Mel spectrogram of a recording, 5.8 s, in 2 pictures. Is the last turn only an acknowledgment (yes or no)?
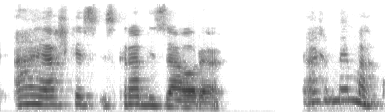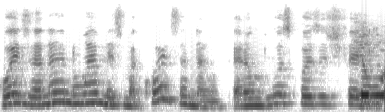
no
